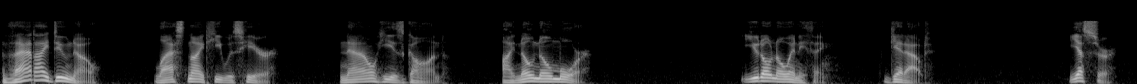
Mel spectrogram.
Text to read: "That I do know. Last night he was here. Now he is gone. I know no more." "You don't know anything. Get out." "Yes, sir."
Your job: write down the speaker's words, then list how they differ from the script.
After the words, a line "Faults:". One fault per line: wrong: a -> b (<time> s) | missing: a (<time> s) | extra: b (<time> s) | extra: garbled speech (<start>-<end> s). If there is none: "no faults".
"That I do know. Last night he was here. Now he is gone. I know no more." "You don't know anything. Get out." "Yes, sir."
Faults:
no faults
